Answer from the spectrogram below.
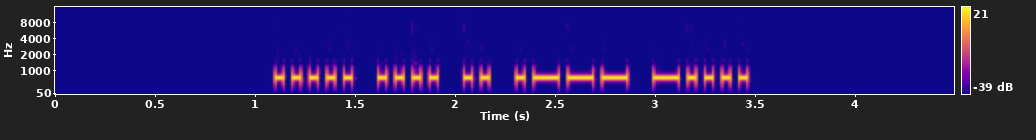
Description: Morse code, heard as a keyed tone, about 27 wpm, 700 Hz. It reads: 5HIJ6
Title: Five Challenging Letter-Number Combinations 28wpm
